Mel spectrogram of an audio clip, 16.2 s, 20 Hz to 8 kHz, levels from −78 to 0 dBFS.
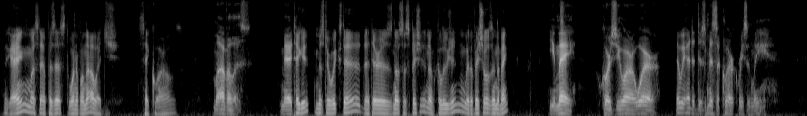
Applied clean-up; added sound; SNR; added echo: none; none; none; none.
